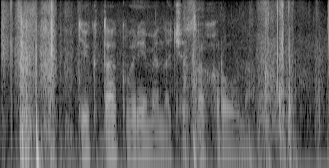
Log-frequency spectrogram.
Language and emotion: Russian, neutral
